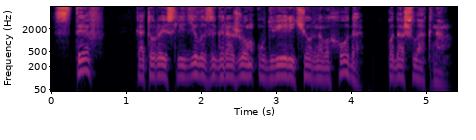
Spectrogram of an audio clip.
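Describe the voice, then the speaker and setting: A man narrating an audiobook in a steady, even storytelling voice. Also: fairly low pitch, moderate pace, slightly rough, dry recording, clean studio sound. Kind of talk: scripted narration.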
